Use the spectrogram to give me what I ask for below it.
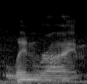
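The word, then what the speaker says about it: Lenoir-Rhyne: he went to is Lynn Rhyme, is how you say it.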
